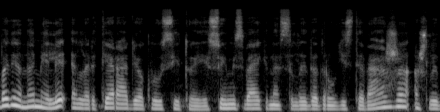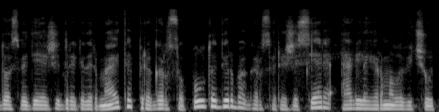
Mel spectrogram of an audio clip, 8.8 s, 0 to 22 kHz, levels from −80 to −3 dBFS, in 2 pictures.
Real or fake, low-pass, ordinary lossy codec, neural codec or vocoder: real; 14.4 kHz; Opus, 32 kbps; none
